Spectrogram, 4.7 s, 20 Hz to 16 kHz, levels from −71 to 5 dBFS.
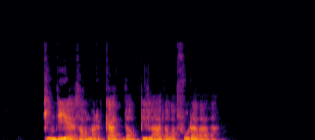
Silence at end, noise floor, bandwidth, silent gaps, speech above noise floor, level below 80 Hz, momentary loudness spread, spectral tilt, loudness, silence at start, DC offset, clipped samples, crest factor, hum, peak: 1.45 s; -77 dBFS; 11 kHz; none; 61 dB; -56 dBFS; 11 LU; -6.5 dB/octave; -17 LUFS; 0.65 s; under 0.1%; under 0.1%; 18 dB; none; 0 dBFS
